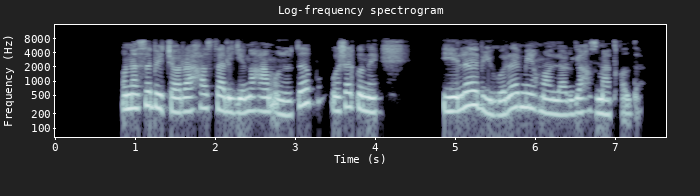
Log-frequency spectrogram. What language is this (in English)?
Uzbek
